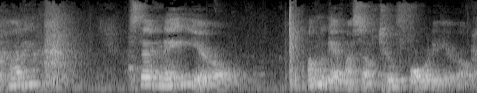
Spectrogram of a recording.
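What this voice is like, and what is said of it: Posh Southern US accent. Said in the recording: “Very posh Southern accent. She was from Virginia.”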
